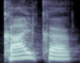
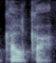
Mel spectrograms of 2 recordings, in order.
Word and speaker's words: калька: Например, калька, которая на французском кальк, ну то есть там ударение вполне себе понятно, а мы не называем же ее калька или э,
